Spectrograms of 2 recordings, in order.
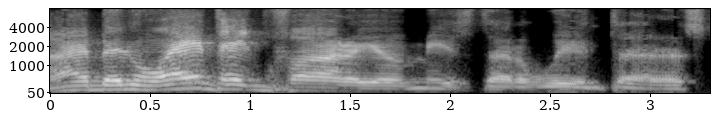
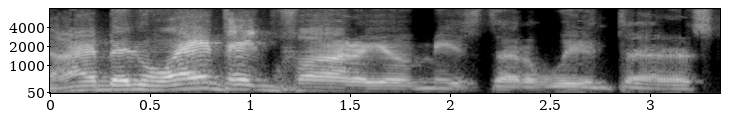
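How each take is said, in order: First: It is spoken in an Eastern European accent. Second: It is spoken in an Eastern European accent.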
